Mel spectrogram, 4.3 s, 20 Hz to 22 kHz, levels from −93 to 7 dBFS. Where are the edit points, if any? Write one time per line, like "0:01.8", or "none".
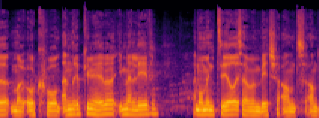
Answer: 0:01.1
0:03.1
